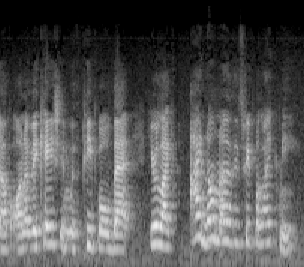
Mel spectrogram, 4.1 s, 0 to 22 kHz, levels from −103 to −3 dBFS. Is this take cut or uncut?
cut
